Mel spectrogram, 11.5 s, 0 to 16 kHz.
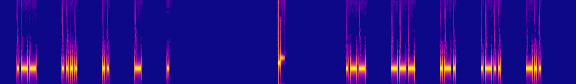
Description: Morse code, heard as a keyed tone, about 28 wpm, spaced as for 13 wpm, 700 Hz. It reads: WHITE WORLD
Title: 4x Character Spacing - Top 500 Words - 28wpm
